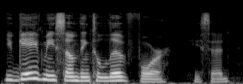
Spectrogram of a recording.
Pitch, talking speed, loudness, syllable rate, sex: 175 Hz, 220 wpm, -17 LUFS, 5.2 syllables/s, female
